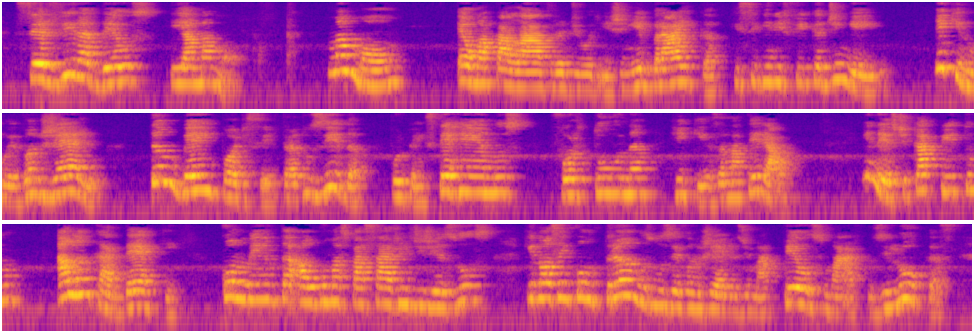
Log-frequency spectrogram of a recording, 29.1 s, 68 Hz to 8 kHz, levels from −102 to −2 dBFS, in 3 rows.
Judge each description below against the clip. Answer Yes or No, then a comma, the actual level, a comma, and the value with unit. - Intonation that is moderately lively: Yes, average, 4.8 semitones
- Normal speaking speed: No, slow, 105 wpm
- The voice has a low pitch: No, high, 230 Hz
